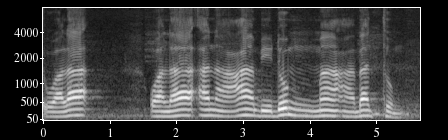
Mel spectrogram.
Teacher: walaupun ada alif tidak memberikan harokat panjang pada harokat na ya, bukan mad tabi'i, jadi dia harus dibaca pendek, ada sifrul, ada tanda bulat lah.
